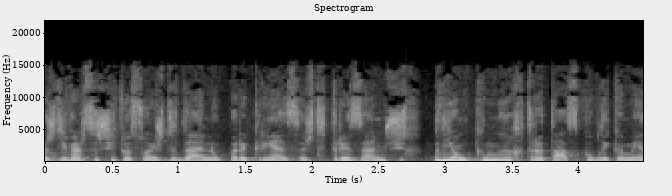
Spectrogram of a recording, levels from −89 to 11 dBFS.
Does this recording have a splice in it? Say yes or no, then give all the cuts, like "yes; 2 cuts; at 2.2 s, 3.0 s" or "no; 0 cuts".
yes; 1 cut; at 2.7 s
